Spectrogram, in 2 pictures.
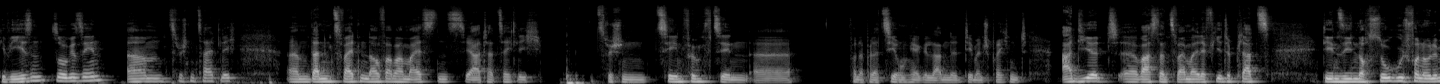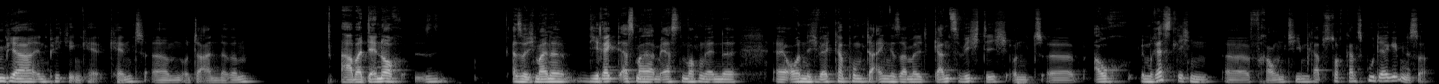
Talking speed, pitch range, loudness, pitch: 160 wpm, 110-135 Hz, -27 LUFS, 125 Hz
